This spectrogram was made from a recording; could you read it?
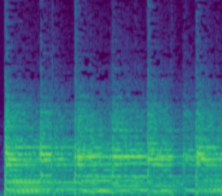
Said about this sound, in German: Ja, oder wir gehen mal auf ein Echoplex, das hat noch mehr Höhen.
